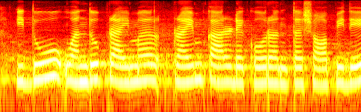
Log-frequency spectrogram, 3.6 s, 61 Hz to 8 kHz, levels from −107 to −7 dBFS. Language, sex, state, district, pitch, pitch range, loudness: Kannada, female, Karnataka, Bidar, 225 Hz, 215-240 Hz, -13 LUFS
